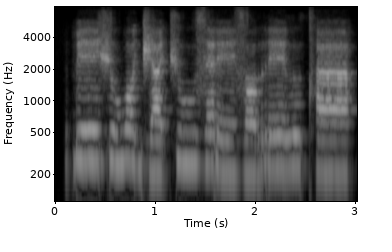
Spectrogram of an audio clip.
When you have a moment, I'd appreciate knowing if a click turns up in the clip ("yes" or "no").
no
